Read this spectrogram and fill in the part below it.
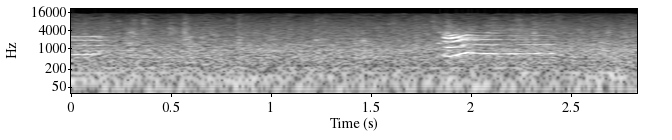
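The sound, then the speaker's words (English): A single soft, plaintive cat mew sounds briefly near the middle, thin and high, in a backyard, over a steady hiss like light rain in the background. “It was the soft, pathetic mew of a cat.”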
